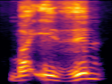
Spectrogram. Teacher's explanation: زن میں جو ہے یہ زال زبان لگا کے پڑھے جانے والا ہے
